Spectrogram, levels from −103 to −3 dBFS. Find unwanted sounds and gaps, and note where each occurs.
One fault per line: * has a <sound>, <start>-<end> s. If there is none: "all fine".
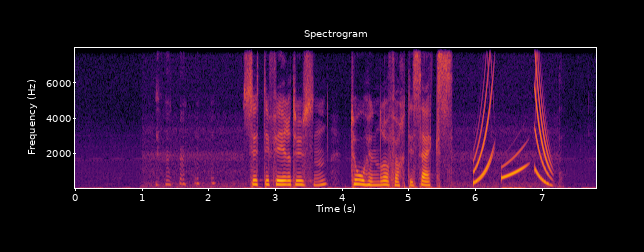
* has a laugh, 1.2-2.2 s
* has a chirp, 6.0-7.2 s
